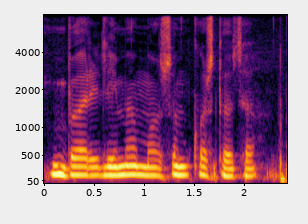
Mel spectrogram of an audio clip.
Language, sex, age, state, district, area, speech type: Nepali, male, 60+, West Bengal, Kalimpong, rural, read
